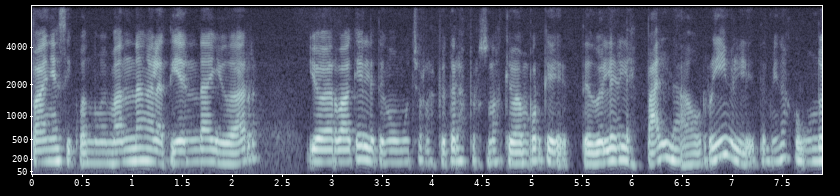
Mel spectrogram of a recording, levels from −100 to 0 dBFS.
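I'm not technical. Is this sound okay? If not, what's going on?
No. There's an echo leak: at 1.82 s a brief, fairly noticeable copy of the speech pops up, then from 2.24 to 2.69 s a much fainter one, both about a third of a second late. Likely a speakerphone whose echo canceller missed some.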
